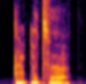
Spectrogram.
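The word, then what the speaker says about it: APT.: Apate. That's the Korean pronunciation of the name? – Yeah. – Awesome. Okay, because it looks like APT or apartment, depending on how you're reading it.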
